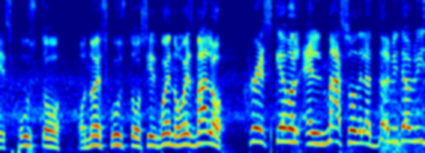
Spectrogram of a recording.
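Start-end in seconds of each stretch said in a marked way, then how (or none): 3.3-5.7 excited ringside commentator; play-by-play commentary. Acted. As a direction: call the match with energy. Live wrestling play-by-play.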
